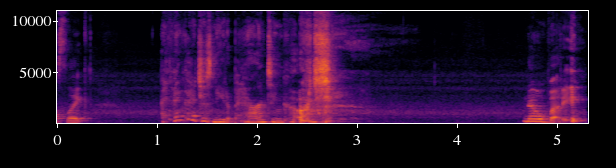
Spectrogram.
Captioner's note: chuckling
